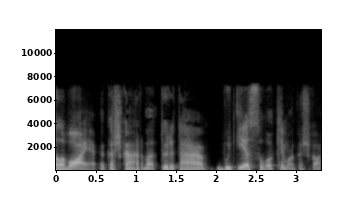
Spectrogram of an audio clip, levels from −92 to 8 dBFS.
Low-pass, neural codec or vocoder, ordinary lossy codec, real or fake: 7.2 kHz; codec, 16 kHz, 2 kbps, X-Codec, HuBERT features, trained on balanced general audio; AAC, 32 kbps; fake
